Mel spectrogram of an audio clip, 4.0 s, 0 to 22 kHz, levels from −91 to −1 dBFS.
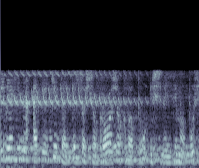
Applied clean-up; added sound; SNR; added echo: none; Bird; 10 dB; reverberation time 2.0 s.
